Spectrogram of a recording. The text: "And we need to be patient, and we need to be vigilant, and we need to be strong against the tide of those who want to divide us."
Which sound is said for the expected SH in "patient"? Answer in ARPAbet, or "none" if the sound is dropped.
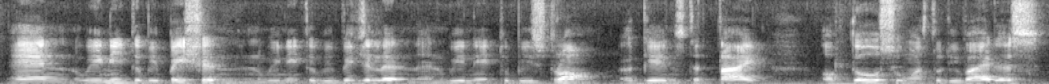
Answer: SH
